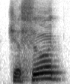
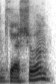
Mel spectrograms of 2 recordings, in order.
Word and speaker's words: Jesua: Uh, Jas. Did I pronounce the first name correctly? Yeah, I go by Joshua.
